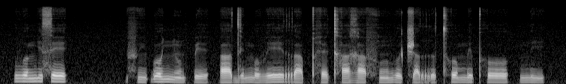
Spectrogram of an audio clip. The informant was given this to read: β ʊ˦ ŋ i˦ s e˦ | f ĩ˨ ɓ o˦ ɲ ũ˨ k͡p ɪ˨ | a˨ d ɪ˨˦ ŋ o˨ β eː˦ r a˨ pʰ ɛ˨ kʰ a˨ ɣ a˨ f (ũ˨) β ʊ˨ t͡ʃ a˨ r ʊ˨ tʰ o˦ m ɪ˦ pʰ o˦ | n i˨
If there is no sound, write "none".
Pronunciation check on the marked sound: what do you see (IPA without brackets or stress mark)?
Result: ũ˨˦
